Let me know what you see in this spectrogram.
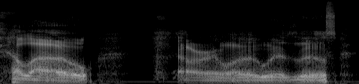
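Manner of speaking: very low, soft voice. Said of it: "Joan goes".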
